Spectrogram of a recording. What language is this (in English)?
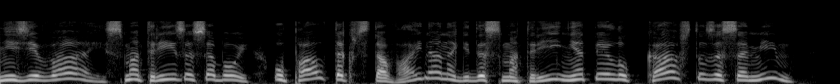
Russian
